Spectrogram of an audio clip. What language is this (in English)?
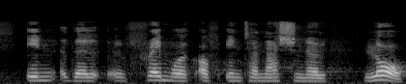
English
